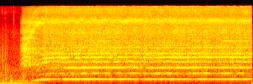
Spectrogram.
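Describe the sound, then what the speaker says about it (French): A power sander whirs up after a brief low rumble, then holds a steady, loud, high-pitched drone sanding a wooden workbench stand, with no talking. "on va pouvoir passer un petit coup à la ponceuse pour finir ça nickel"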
